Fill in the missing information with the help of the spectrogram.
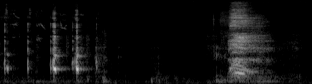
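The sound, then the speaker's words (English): A few soft snuffly clicks, then a single breathy, rough grumble from a dog, a short huffing rumble lasting under a second with quiet around it. “He's been so grumbly lately.”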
